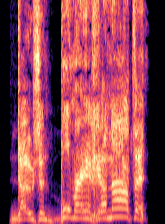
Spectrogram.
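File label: NL Speech Quick Commands Caramba, Dutch; World Of Warships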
